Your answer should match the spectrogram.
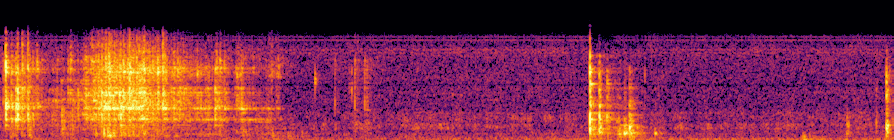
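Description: Small disassembled circuit-breaker parts clattering and jingling for about a second and a half, then a single sharp knock about three seconds in, followed by a few lighter taps.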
